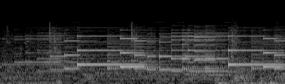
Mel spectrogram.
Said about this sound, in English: Your phone has been ringing and I thought it might be important.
